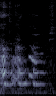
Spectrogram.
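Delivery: high, soft wolf-like whimpering yelps. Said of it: "and you hear the arr sounds".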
